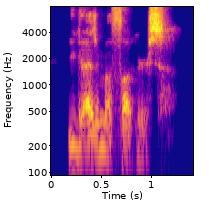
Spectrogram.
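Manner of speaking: low, growling stage whisper. Recalling what the listener half-whispered to them at an awards event, imitating a low growly half-whisper. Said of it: "whispered in a low, growly voice".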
